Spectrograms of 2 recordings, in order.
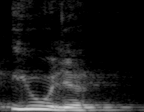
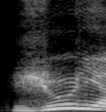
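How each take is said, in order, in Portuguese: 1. O nome começa com som de Y. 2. O nome começa com um J suave. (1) "se pronuncia Julia" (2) "Júlia em alemão"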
